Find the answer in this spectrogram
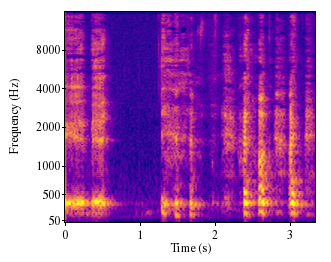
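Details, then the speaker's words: Adult male's deliberate burping during a commercial audition: several loud, drawn-out voiced belches, some shaped like words (burping the alphabet), with short pauses between; burping. "i'm not trying to do the burping just yet but wow uh well i guess might as well showcase some of that as well"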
